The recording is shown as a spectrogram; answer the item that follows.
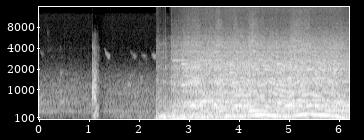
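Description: A car door shuts about a second in. Just after two seconds a car engine comes in suddenly and runs loud, revving up and back down twice.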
